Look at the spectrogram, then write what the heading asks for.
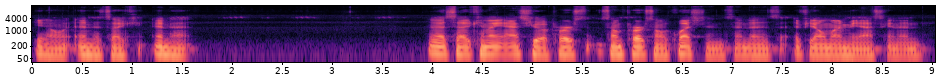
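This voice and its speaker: A man with a very low voice tells a long personal story, stumbling through fillers and restarts. His delivery stays level and monotone. Faint crickets chirp in the background. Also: slight background noise. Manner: halting, many fillers and restarts. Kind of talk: rambling personal story, reading out chat messages.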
